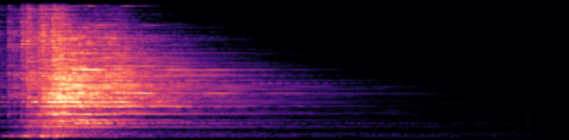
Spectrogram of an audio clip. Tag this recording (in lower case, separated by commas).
musical instrument, music, crash cymbal, cymbal, percussion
